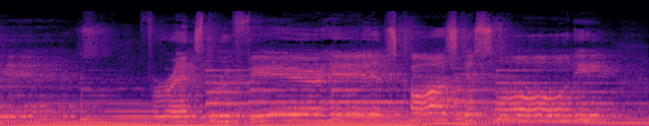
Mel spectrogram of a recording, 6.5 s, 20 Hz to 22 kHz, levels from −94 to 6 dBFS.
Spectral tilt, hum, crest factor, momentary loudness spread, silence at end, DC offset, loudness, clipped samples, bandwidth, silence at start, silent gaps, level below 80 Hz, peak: -5.5 dB/octave; none; 16 dB; 6 LU; 0 s; under 0.1%; -28 LUFS; under 0.1%; 15 kHz; 0 s; none; -34 dBFS; -12 dBFS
